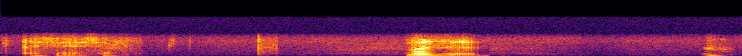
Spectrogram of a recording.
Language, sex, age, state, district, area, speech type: Kashmiri, male, 18-30, Jammu and Kashmir, Bandipora, rural, conversation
